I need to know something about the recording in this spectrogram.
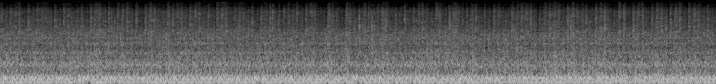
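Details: Rebuilt 1972 Harley Sportster XLCH Ironhead after case repair, restarted with air cleaner refitted, good oil pressure: loud, even lumpy V-twin idle sitting slightly high, steady beat, no knocks or misses; idle to be lowered after break-in; normal idle.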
